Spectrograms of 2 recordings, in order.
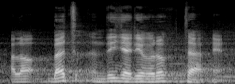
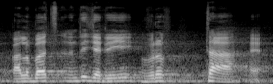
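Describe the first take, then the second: The two takes are said the same way.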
